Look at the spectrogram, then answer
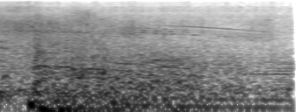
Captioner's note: loud thunderclap sound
